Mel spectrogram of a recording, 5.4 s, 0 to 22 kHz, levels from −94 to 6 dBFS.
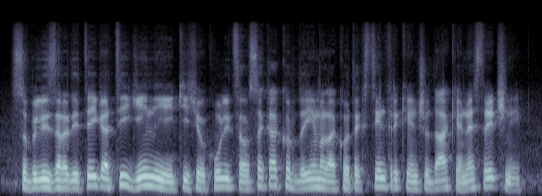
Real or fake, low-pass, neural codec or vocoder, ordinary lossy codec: fake; 14.4 kHz; autoencoder, 48 kHz, 32 numbers a frame, DAC-VAE, trained on Japanese speech; AAC, 96 kbps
